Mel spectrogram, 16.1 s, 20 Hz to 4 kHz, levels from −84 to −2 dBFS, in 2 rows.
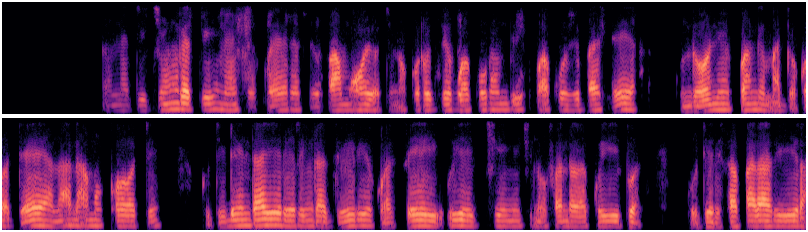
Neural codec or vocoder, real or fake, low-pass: codec, 24 kHz, 6 kbps, HILCodec; fake; 3.6 kHz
